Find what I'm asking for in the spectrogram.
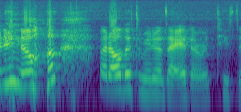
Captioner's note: laughter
